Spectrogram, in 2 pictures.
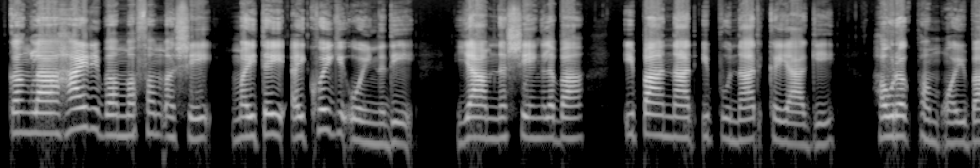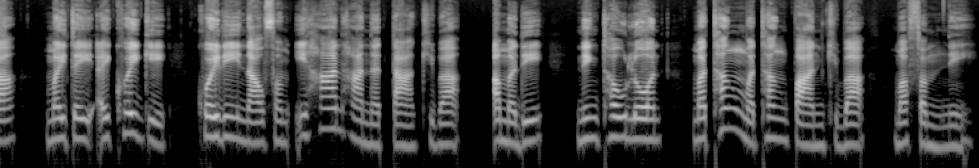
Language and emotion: Manipuri, neutral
